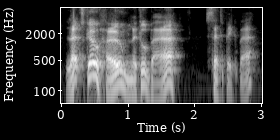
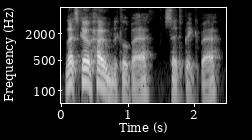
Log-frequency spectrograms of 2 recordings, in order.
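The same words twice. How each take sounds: First: It is read lively, with character voices. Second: It is read in a flat monotone.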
